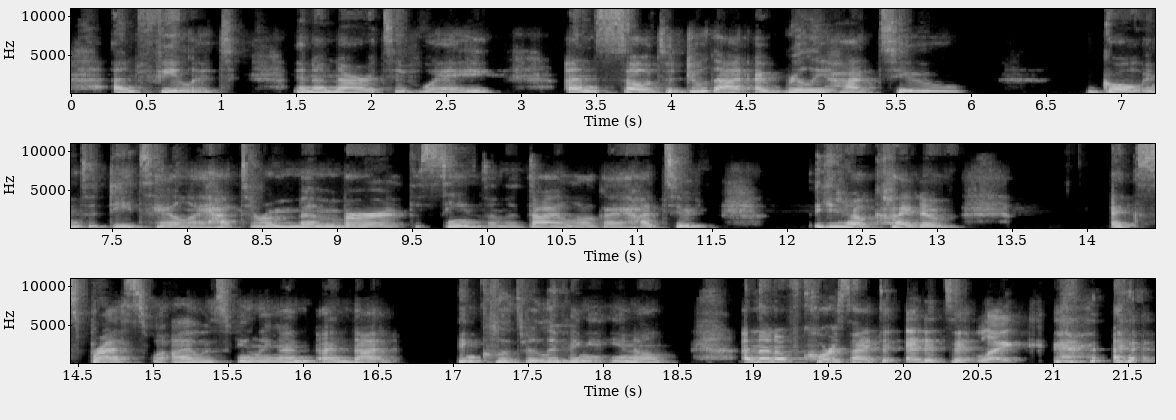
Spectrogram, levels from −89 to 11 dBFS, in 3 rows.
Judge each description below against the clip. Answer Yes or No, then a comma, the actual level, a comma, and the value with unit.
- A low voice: No, high, 210 Hz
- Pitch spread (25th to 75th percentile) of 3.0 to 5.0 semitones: No, narrow, 2.6 semitones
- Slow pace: No, average, 160 wpm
